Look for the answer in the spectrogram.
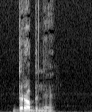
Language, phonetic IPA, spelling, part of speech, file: Polish, [ˈdrɔbnɨ], drobny, adjective, Pl-drobny.ogg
